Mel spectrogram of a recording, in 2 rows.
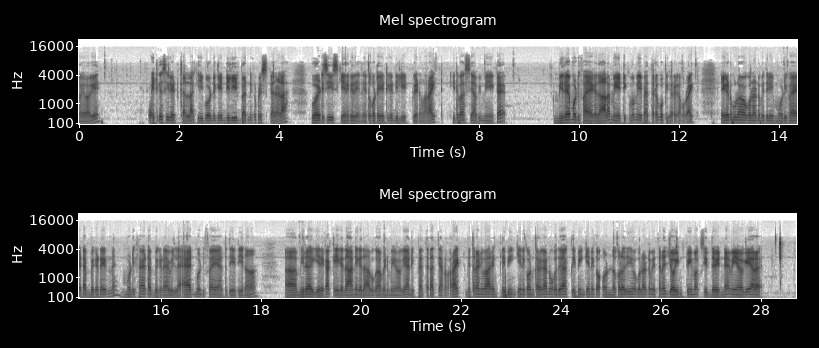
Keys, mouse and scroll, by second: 0.9 KP_1, 1.3-2.3 scroll up 4, 3.0 Delete, 5.6-8.1 scroll down 3, 8.1 middle click, 12.1 middle click, 14.1 click, 16.4 click, 19.7 middle click, 25.0 click, 25.5-26.3 scroll up 1, 27.0 g.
